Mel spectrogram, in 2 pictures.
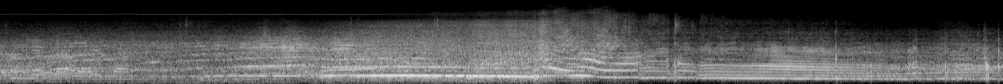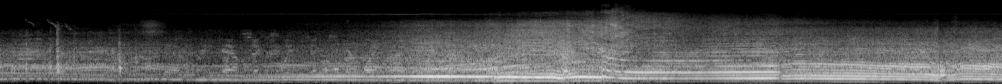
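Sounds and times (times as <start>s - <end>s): motorcycle passing at full throttle: 0.0s - 20.0s.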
